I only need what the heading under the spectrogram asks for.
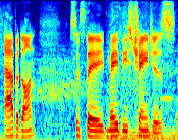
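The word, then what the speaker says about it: Abaddon: seen a ton of a badden since I actually pronounce it correctly there by accident my bad abidon since they made these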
